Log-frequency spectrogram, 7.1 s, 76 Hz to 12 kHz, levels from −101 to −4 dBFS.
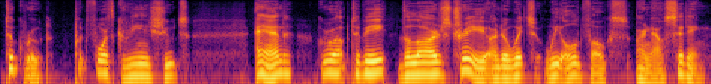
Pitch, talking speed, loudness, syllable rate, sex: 120 Hz, 195 wpm, -18 LUFS, 4.7 syllables/s, male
